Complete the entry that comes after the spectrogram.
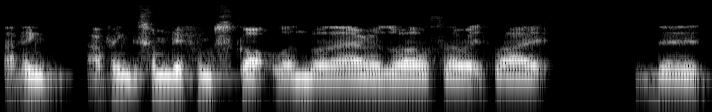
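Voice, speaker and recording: A Yorkshire man talks in a relaxed, modest way, often restarting his sentences. His delivery stays fairly flat. The sound is dry and tinny, like a phone line. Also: mid-range voice, fast, no room sound. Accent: Yorkshire English. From Yorkshire, England. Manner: chatty, modest, frequent restarts and "were" for "was". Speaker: professional darts player, guest. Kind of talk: casual podcast interview.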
